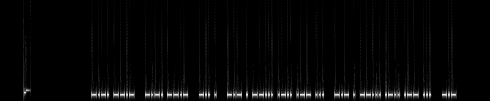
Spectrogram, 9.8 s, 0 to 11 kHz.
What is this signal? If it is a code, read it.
Morse code, heard as a keyed tone, about 33 wpm, 700 Hz. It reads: CQ CQ DE KE7LWS KE7LWS K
